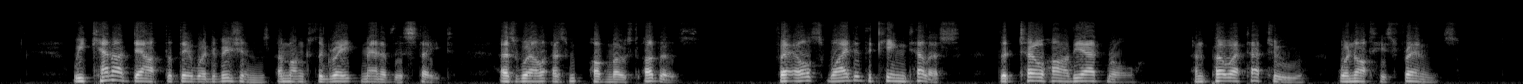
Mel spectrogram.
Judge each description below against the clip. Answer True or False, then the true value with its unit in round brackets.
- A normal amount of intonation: True (3.7 semitones)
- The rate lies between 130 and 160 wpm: True (150 wpm)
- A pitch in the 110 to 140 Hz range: True (135 Hz)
